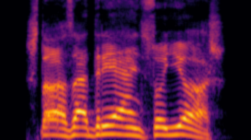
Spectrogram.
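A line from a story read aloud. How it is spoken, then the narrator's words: Short man yelling. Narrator (Russian): завопил коротышка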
